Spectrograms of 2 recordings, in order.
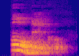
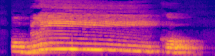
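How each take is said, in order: First: The stress is on the first syllable. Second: The stress is on the second syllable. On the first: It is the noun 'public'. "a terceira de trás para frente" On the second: It is the verb 'I publish'. "A sílaba tônica seria ubli"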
